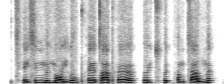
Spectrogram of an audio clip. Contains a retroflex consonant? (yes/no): no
